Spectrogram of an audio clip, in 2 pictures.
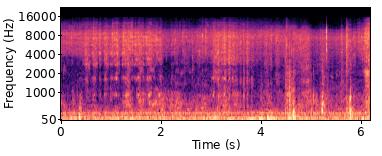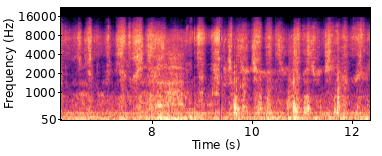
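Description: Hands rubbing a gritty foot scrub of coffee grounds, lime juice and baking soda over bare feet and heels: soft, scratchy rasping strokes, busier in the second half.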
